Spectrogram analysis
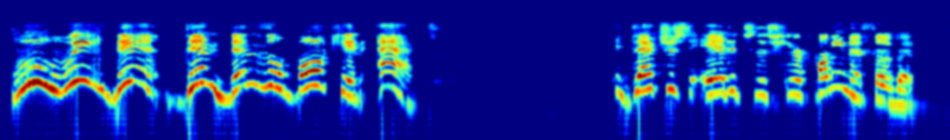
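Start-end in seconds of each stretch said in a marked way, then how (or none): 0.1-3.2 thick Texan drawl, loud and slow. Quoting what someone said to the speaker, in a thick Texan accent. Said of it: "with such a thick Texan accent".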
